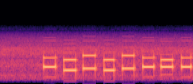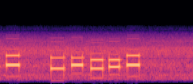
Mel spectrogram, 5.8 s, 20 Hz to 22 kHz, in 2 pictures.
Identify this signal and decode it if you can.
DTMF, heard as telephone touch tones, dialled by hand, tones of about 170 ms. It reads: 81616878# 5047#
